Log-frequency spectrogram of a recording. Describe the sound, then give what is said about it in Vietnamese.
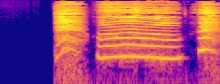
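A little girl sobbing and crying in fright: a short gasping sob, then a long, sustained wailing cry and another brief sob, with no other sounds. “Tí hon hoảng sợ, òa khóc nức nở.”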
